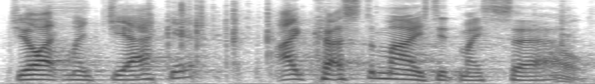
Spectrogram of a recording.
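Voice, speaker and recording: A man playing an eccentric, friendly junk-collecting wanderer in a comic audio drama, affable and quietly proud as he rambles. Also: fairly high pitch, normal speed, a little hiss or hum.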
